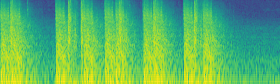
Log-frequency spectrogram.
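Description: Gunshots from a video game fire in five loud, closely spaced bursts, each a harsh rattling volley with short gaps between, fading out at the end.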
